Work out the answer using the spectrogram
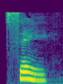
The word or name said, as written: sae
